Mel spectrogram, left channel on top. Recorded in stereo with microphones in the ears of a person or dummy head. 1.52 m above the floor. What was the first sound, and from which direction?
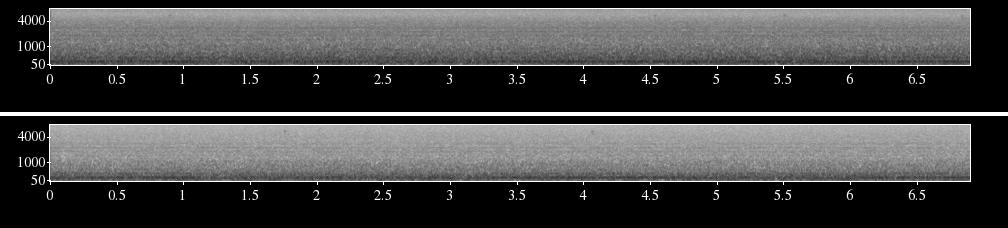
Only background noise.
